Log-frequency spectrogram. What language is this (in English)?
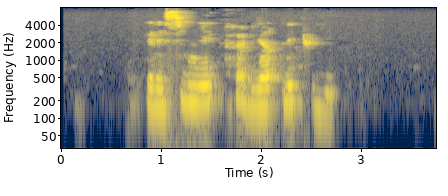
French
